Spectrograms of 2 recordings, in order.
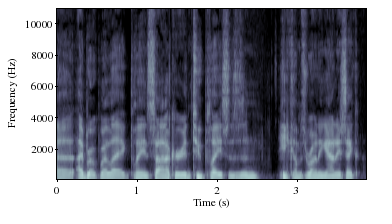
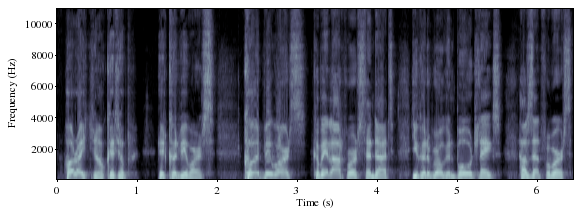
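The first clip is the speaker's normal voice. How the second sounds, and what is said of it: Put-on Northern Irish accent. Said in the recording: “he was from Northern Ireland, so his accent was a little different”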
